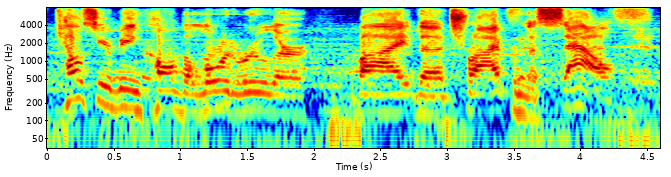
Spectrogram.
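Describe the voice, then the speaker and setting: A man's voice: on the high side, unhurried. A man co-hosting a casual fan discussion, speaking in an opinionated, enthusiastic way, recorded at a noisy convention. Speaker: podcast co-host. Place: loud festival venue. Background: loud music.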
